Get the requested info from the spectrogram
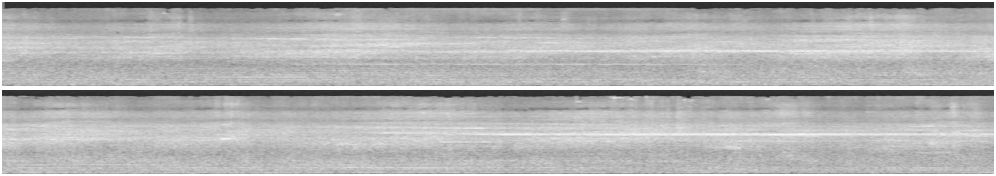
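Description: Double-stack intermodal freight cars rolling past at close range: a steady rumble of steel wheels on rail. A thin, high squeal from the wheels is held for several seconds, once in the middle and again near the end.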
